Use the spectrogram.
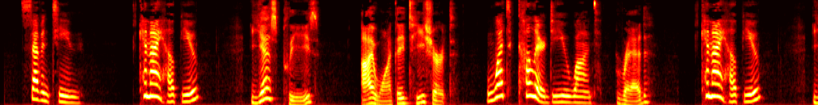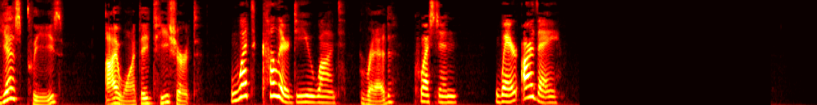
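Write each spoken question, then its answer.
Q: Where are they?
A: In a clothes store.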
